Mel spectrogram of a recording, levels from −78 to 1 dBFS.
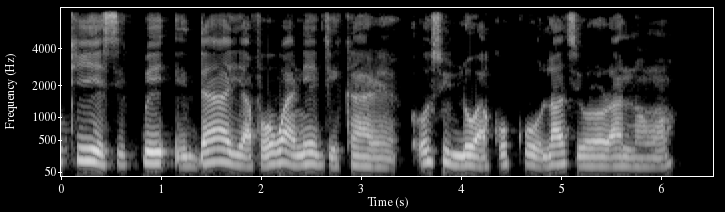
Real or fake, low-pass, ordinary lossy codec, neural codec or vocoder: real; 7.2 kHz; none; none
